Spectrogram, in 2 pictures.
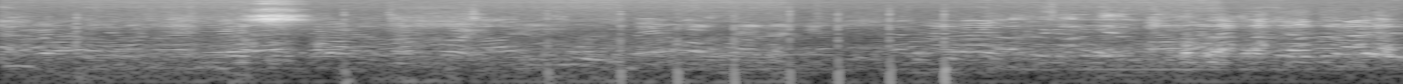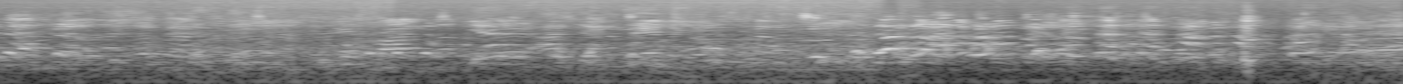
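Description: Several voices of spectators and players talking and calling out, overlapping in a general chatter, with a few sharp knocks in the first few seconds.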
